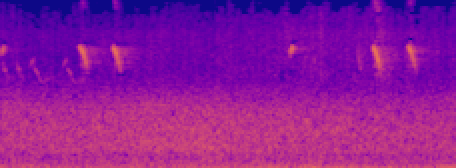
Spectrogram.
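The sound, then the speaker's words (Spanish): Short high chirps from a European greenfinch: two quick calls, a single one, then two more, faint over a steady background hiss. “¿Es el que canta? ¿Es un ruiseñor? No, no es un ruiseñor, es un verdún.”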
